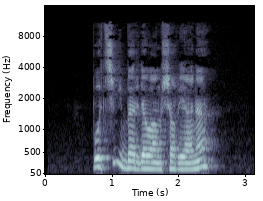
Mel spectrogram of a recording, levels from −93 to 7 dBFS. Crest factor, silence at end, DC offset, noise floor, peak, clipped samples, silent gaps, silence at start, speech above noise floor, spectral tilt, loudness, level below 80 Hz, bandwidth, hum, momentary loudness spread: 16 dB; 0.65 s; under 0.1%; -67 dBFS; -4 dBFS; under 0.1%; none; 0.75 s; 50 dB; -5.5 dB/octave; -19 LUFS; -58 dBFS; 11.5 kHz; none; 5 LU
